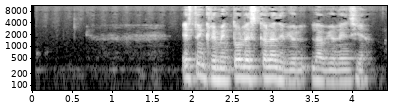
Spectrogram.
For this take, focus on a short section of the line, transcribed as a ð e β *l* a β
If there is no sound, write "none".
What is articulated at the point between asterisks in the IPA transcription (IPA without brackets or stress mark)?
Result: l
